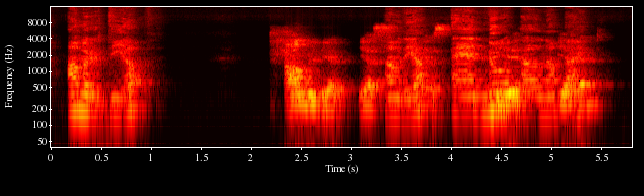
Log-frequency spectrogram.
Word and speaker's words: Amr Diab: Hey, what we were listening to when we started this Friday Ketchup, I try again to pronounce it correctly. Amr Diab, Amr Diab.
